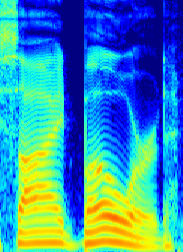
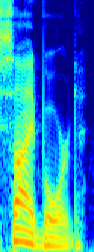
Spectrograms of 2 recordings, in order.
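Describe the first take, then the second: First: The second syllable is exaggerated and fully pronounced. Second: The second syllable is said in a relaxed way. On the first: This helps to remember the spelling. "But for spelling, we say sideboard" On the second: This is how it sounds in everyday talk. "in conversation, we just say sideboard"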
